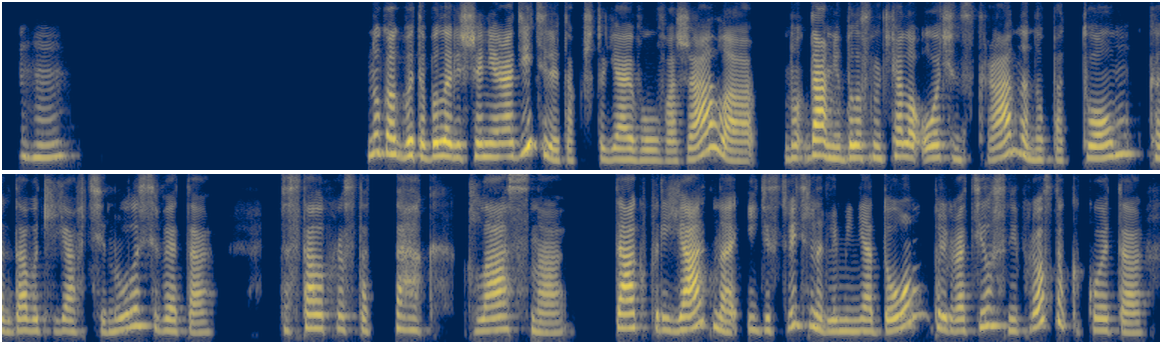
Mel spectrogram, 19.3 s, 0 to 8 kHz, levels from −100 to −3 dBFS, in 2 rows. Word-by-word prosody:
Мгм. 235 +1 -7 2.5
Ну, 320 - 0
как 290 -3 +4
бы 255 - +7
это 245 -3 +2
было 245 +3 +8
решение 235 0 +2
родителей, 245 - +3
так 180 -2 -11
что 200 - -11
я 190 0 0
его 185 -1 -2
уважала. 175 0 +1 0.2
Но 220 +2 -4
да, 270 -1 +8
мне 215 -3 -1
было 225 +2 +4
сначала 225 +1 -1
очень 225 -2 -1
странно, 245 - 0
но 190 -2 -6
потом, 215 +10 -2
когда 210 -3 -3
вот 205 0 -6
я 195 0 -5
втянулась 210 +10 -5
в 235 - -12
это, 185 -3 -4 0.6
то 215 - -12
стало 245 +4 +1
просто 235 -3 -9 0.2
так 220 -3 -5 0.3
классно, 205 -4 -1 0.4
так 255 0 +6
приятно! 230 - +3
И 225 -2 -9
действительно, 255 +5 -5
для 195 -1 -4
меня 200 0 -3
дом 435 - +2 0.2
превратился 235 +6 -2
не 205 - -5
просто 285 - -2
в - - -18
какое-то 210 -9 -5
220 Hz, 140 wpm, -23 LUFS, 200-245 Hz, 2.5 s, было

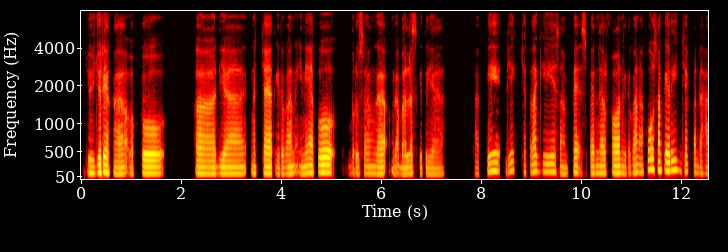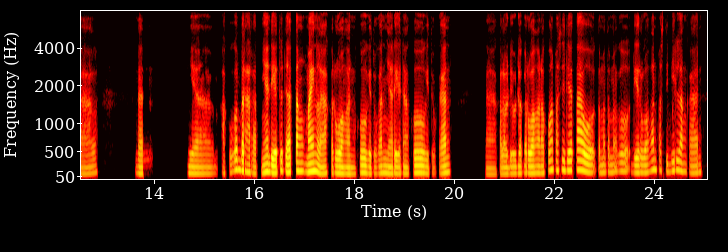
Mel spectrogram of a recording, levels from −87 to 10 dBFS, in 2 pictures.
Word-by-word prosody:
Jujur 120 +3 +3
ya - - +5
Kak, 110 0 -1
waktu, 115 +2 -4 1.0
eee, 110 -1 +2 0.2
dia 115 0 +2 0.4
nge-chat 115 0 +1
gitu 110 - -5
kan, 115 +1 0 0.2
ini 115 +2 -2
aku 130 +2 -2 0.6
berusaha 115 +1 -7
nggak 110 0 0
nggak 110 -1 -6
bales 110 +2 -2
gitu 105 -1 -11
ya. 100 0 -7 0.7
Tapi 135 +7 -6 0.3
dia 155 +5 -4 0.2
chat 125 - -13
lagi 140 0 -3 0.2
sampai 115 +4 -4
spam 120 0 -5
nelpon 120 0 +1
gitu 115 0 -9
kan, 130 +1 -1
aku 175 +6 -4
sampai 160 -1 +2
reject 155 -5 -3
padahal. 110 -2 -8 0.9
Dan, 110 0 0 1.0
ya 110 0 -2 0.2
aku 115 +4 -12
kan 180 - +5
berharapnya 135 -3 +1
dia 120 - +9
tuh 160 - +2
datang, 150 +3 +5 0.2
mainlah 135 -6 +6
ke - - -8
ruanganku 110 0 +2
gitu 110 0 -2
kan, 120 - 0
nyariin 115 -1 +1
aku 120 +3 -4 0.2
gitu 110 -1 -9
kan. 120 +2 +3 0.8
Nah, 100 0 -8
kalau 110 +1 -1
dia 115 - -3
udah 115 0 -1
ke - - +1
ruangan 120 +1 +4
aku 120 - -10
kan 175 - +1
pasti 165 +1 -1
dia 165 0 +4
tau, 160 -7 +5
temen-temanku 130 +4 -5 0.2
di 130 - 0
ruangan 130 +8 -1
pasti 160 -3 -10
bilang 160 -2 -1
kan, 120 +2 -4
120 Hz, 155 wpm, -21 LUFS, 110-135 Hz, 1.0 s, dia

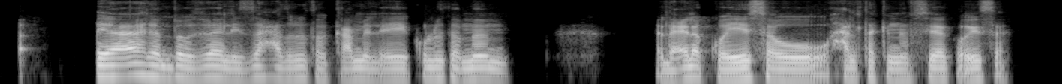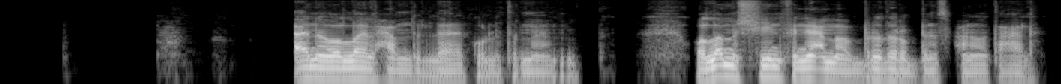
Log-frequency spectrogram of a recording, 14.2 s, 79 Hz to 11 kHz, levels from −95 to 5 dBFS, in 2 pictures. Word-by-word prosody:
أ - - -8 0.5
يا 120 0 +7
أهلًا 125 -2 +1
بالغالي، 110 -1 +1
إزّي 100 +4 -4
حضرتك 105 -3 -5
عامل 100 0 -1
إيه 95 0 0
كلّه 105 0 -2
تمام؟ 105 -2 0 1.0
العيلة - - +3
كويسة 100 +1 +3
وحالتك 95 +2 +1
النفسية 95 +2 0
كويسة؟ 105 +1 -2 2.3
أنا 105 0 +4
والله 105 0 +5
الحمد 90 -3 -4
لله 85 0 -5
كلّه - - -10
تمام. 80 -1 -8 0.9
والله 105 +5 +5
ماشيين 115 -1 +1
في 105 - -4
نعمة 95 -3 +2
وبرضى 95 +2 -2
ربّنا 90 0 -5
سبحانه 85 -1 -8
وتعالى. 85 0 -9
100 Hz, 125 wpm, -17 LUFS, 95-105 Hz, 2.3 s, يا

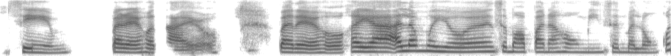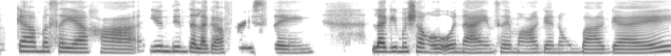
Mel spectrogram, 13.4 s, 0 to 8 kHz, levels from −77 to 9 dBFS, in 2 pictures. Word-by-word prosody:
Same. 200 -3 -1 0.4
Pareho 210 -1 +5 0.2
tayo, 170 -3 0 0.6
pareho. 200 -3 +4
Kaya 240 -1 +7
alam 285 +2 +5
mo 285 - -1
’yon, 245 -1 +2
sa 255 0 -5
mga 230 -1 -2
panahong 225 -1 -2
minsan 215 +1 -8
malungkot 205 - -6
ka, 255 -2 0
masaya 230 -4 -1
ka, 195 -3 -4 0.2
'yon 270 0 -2
din 255 -1 -4
talaga 195 -4 0
first 220 +3 -6
thing. 190 +2 -6 0.5
Lagi 240 0 +2
mo 240 - -4
siyang 235 -4 +1
uunahin 195 0 -2
sa 210 -2 -7
mga 195 0 -7
gano'ng 195 0 -13
bagay 185 +4 -3
215 Hz, 130 wpm, -23 LUFS, 195-240 Hz, 0.6 s, Kaya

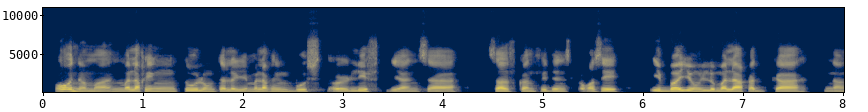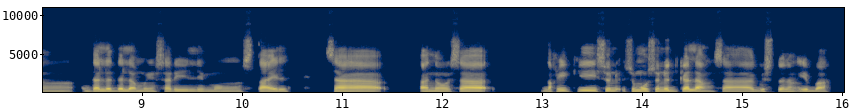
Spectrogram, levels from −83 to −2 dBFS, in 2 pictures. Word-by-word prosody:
Oo 220 +1 +6
naman, 130 - -2
malaking 170 0 +1
tulong 145 -2 +1
talaga 125 -2 +1
yu 125 - -4
malaking 145 -2 -1
boost 130 +1 -2
or 125 -1 0
lift 140 +1 0
'yan 115 -2 -3
sa 115 0 0 0.3
self-confidence 130 -4 +1
ko. - - -5
Kasi, 140 +1 +2 0.3
iba 155 0 +5
'yong 160 -1 +2
lumalakad 135 -3 +4
ka 125 +3 +3 0.2
nang 120 -2 -8
dala-dala 125 -1 +1
mo 120 - -7
'yong 120 - -10
sarili 120 -1 -3
mong 115 -1 -9
style, 135 +5 0 0.3
sa 125 -2 +3 0.4
ano 125 -2 0
sa 130 +2 +4 0.5
nakikisuno 150 +1 -2
sumusunod 165 -2 -1
ka 170 - +4
lang 160 -8 +2
sa 135 0 0
gusto 140 +1 -4
ng 140 0 -6
iba 140 -3 -2
135 Hz, 140 wpm, -23 LUFS, 125-150 Hz, 0.5 s, Oo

